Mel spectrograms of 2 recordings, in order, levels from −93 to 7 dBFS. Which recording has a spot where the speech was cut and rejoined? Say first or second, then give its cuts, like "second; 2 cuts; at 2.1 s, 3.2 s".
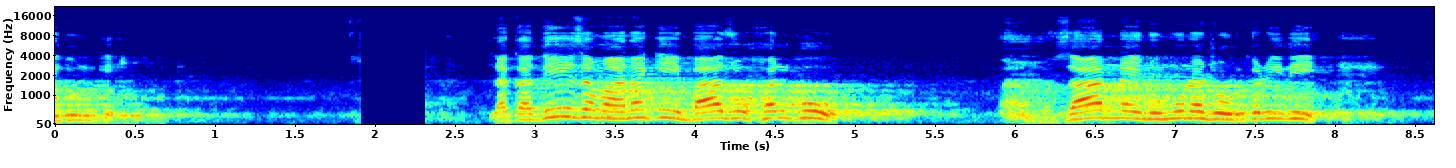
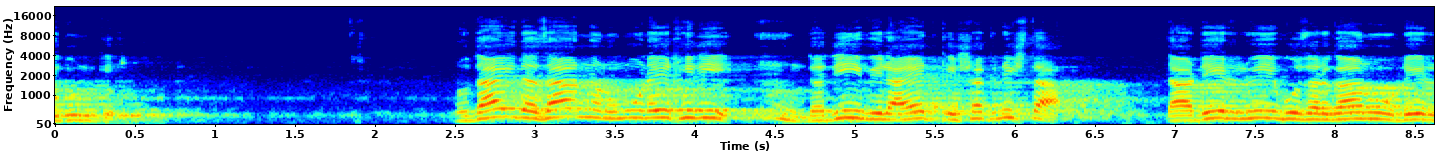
first; 1 cut; at 2.3 s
